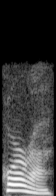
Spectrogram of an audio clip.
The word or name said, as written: hora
